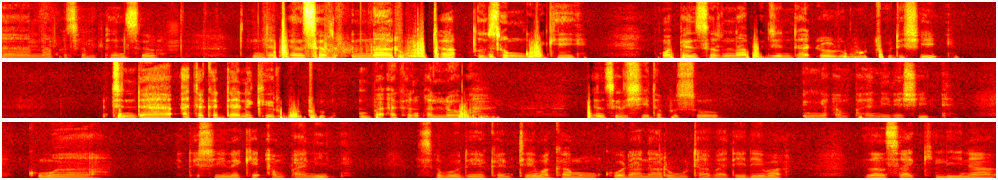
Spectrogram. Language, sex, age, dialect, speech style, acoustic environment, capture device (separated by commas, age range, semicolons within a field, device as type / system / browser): Hausa, male, 35-44, Nigeria - Kano, happy, nature, mobile / Linux / Chrome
